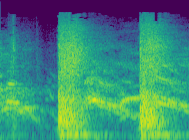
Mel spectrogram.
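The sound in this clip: Two sharp, loud gunshots from a drunken old trapper firing in town, each a sudden blast with a ringing tail, spaced under a second apart, with a voice talking around them.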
